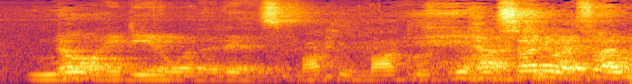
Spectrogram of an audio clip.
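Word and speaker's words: Makemake: Maki. Yeah. So anyway, so I looked it up, and it was the biggest print on the whole screen, and it's pronounced Maki, and it's actually a minor planet.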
